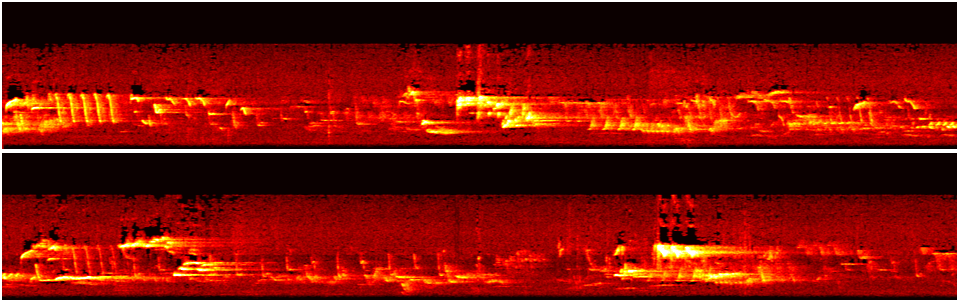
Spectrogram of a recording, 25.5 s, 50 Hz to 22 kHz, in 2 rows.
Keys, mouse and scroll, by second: 1.9 click, 4.9 ctrl+z, 5.9 ctrl+z, 6.9 ctrl+z, 7.8 ctrl+z, 9.0 click, 9.8 click, 11.5 ctrl+d, 12.0 ctrl+shift+d, 12.1-13.9 ctrl+shift+drag, 15.2 click, 16.7 click, 18.5 click, 20.0 ctrl+d, 20.8 ctrl+shift+click, 22.4 click.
